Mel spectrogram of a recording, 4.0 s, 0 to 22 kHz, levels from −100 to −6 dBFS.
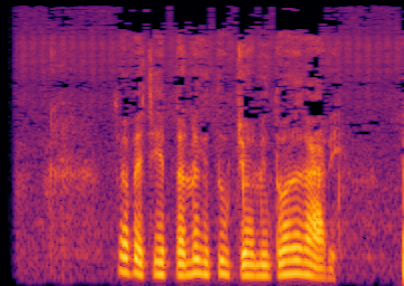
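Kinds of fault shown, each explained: WMA compression: likely a coarse transform encoder, consistent with about 48 kbps, spreading quantisation noise across long blocks, so the speech rings and smears with breathing hiss.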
